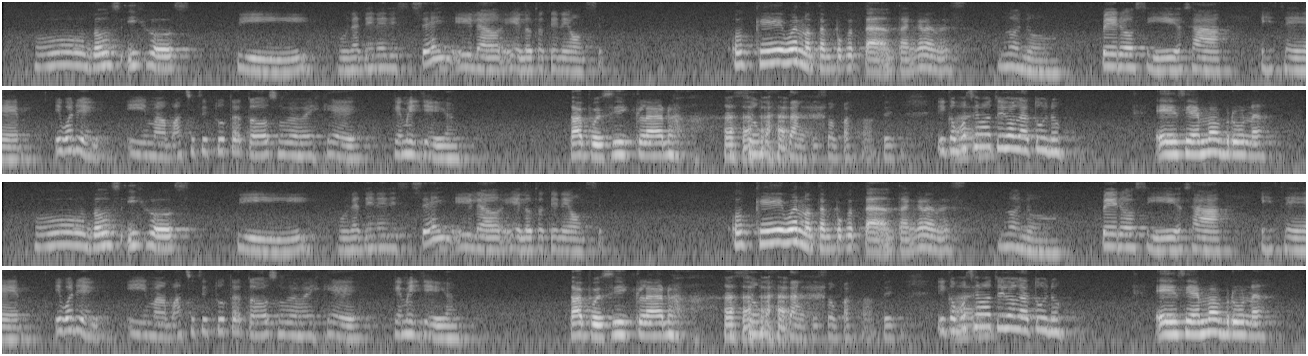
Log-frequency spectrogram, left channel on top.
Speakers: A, on the right; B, on the left.
A: Oh, dos hijos.
B: Sí, una tiene 16 y, la, y el otro tiene once,
A: Ok, bueno, tampoco tan, tan grandes.
B: No, no, pero sí, o sea, este, y bueno, y, y mamá sustituta a todos sus bebés que, que me llegan.
A: Ah, pues sí, claro. <laughs>
B: Son bastantes, son bastantes. ¿Y cómo
A: Ay.
B: se llama tu hijo Gatuno?
A: Eh, se llama Bruna.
